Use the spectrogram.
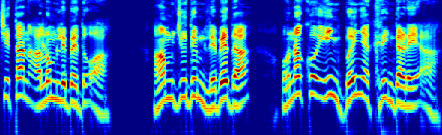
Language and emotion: Santali, angry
